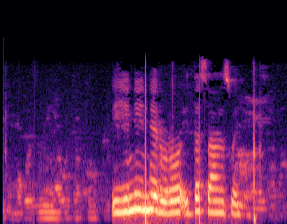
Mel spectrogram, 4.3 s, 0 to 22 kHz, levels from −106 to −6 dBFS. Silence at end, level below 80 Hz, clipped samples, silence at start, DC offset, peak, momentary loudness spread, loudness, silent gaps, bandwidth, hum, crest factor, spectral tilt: 0.4 s; -44 dBFS; under 0.1%; 0.4 s; under 0.1%; -2 dBFS; 24 LU; -14 LUFS; none; 7.2 kHz; none; 14 dB; -8.5 dB/octave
